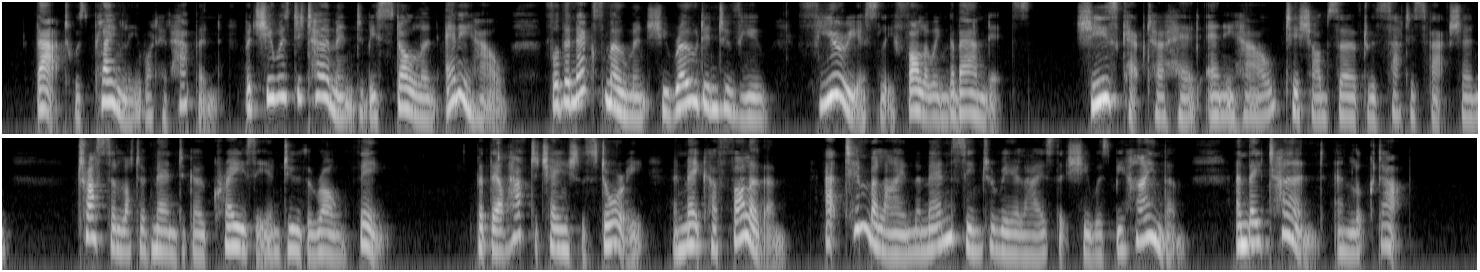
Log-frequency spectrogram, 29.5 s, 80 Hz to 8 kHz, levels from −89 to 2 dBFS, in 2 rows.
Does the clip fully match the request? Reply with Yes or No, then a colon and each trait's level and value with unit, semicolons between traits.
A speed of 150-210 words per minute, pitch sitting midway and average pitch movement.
No: average, 160 wpm; medium, 170 Hz; wide, 6.7 semitones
